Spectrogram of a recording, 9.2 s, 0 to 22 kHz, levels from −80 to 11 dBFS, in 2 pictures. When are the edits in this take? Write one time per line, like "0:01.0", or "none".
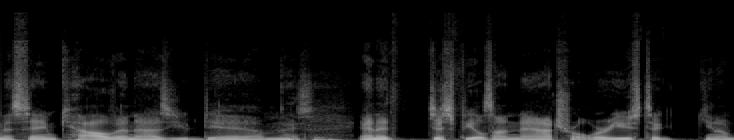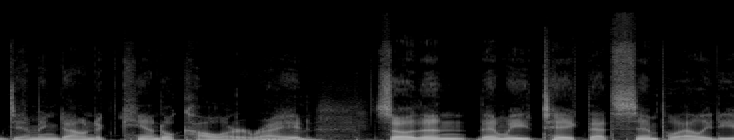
0:05.3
